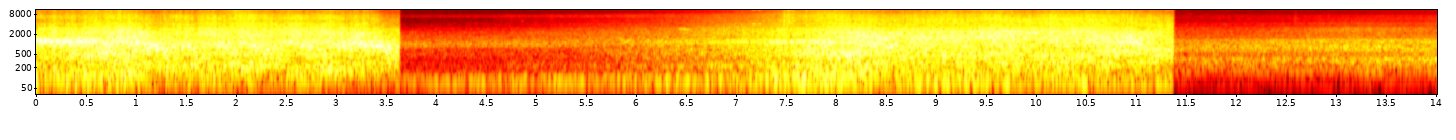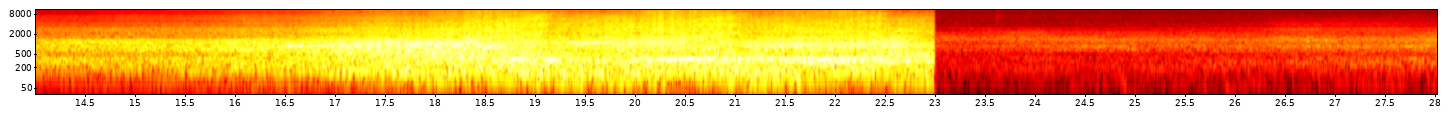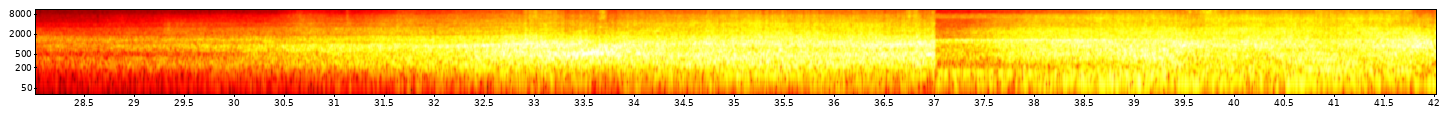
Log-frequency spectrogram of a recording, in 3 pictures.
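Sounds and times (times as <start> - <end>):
wheels on rail: 0.0 - 11.4, 28.0 - 42.0
diesel train passing at speed: 0.0 - 23.0, 23.8 - 42.0.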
